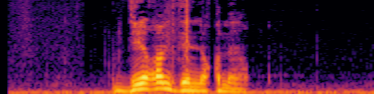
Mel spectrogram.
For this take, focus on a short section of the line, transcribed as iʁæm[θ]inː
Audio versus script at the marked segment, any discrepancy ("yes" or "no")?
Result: yes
